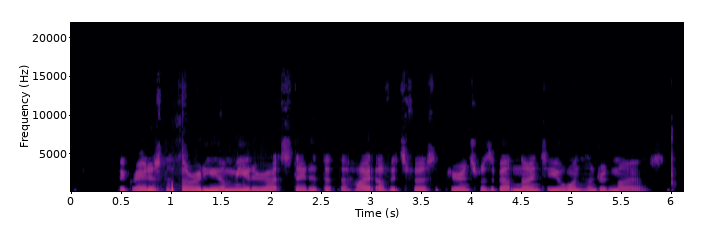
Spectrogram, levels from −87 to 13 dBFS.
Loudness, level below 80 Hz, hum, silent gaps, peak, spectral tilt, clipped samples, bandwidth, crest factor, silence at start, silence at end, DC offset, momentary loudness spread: -40 LUFS; -80 dBFS; none; none; -18 dBFS; -6 dB/octave; under 0.1%; 15.5 kHz; 22 dB; 0.5 s; 0.05 s; under 0.1%; 8 LU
